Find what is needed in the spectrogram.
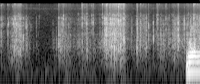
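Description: Grey plastic shipping mailer crinkling as it is slit open with a box cutter and a plastic packet is pulled out, in a few rustling bursts, the loudest about a second in.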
